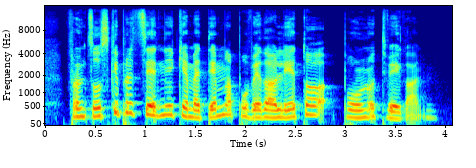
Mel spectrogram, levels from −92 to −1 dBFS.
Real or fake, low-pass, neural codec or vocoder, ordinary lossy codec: fake; 14.4 kHz; vocoder, 44.1 kHz, 128 mel bands, Pupu-Vocoder; none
